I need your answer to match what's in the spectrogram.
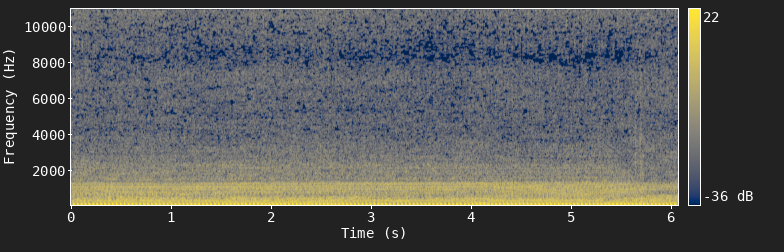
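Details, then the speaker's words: Craftsman LT1000 mower single-cylinder engine: steady, even low drone, no surging, burning off oil and likely water; owner believes it runs about 2000-2500 rpm instead of rated 3500, below rated speed, cause unconfirmed. "so if you can hear it i don't believe the engine is running at the highest rpm if it's supposed to run at like 3 500 it's probably running around 2 000 2500 that is"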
